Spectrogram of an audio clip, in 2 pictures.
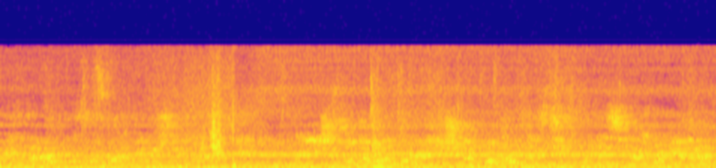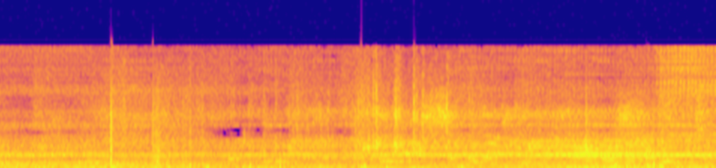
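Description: A refrigeration machine hums and whines steadily close by.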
